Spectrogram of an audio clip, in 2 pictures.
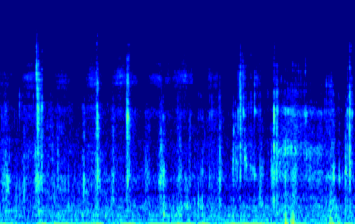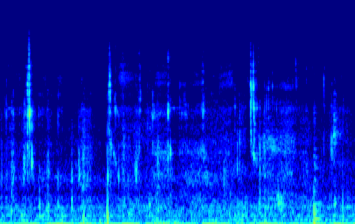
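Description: A person chewing food close to the microphone: a steady run of short wet mouth clicks and soft crunches.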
